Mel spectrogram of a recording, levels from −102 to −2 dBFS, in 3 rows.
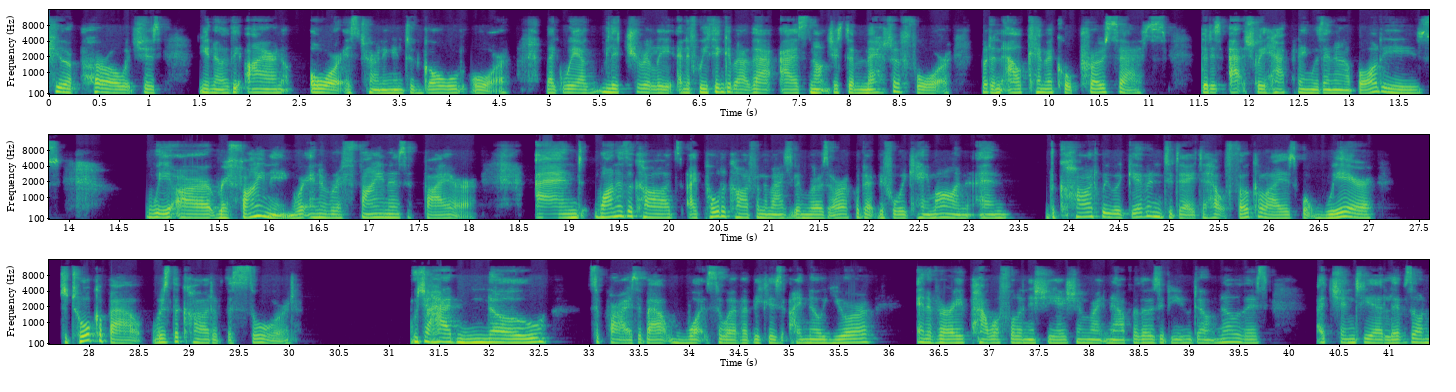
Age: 60-79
